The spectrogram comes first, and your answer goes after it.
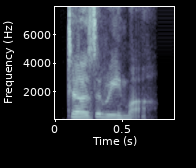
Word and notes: terza rima: Indian

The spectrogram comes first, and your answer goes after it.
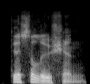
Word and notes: dissolution: American English

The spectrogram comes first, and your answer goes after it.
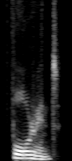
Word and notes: forint: Indian

